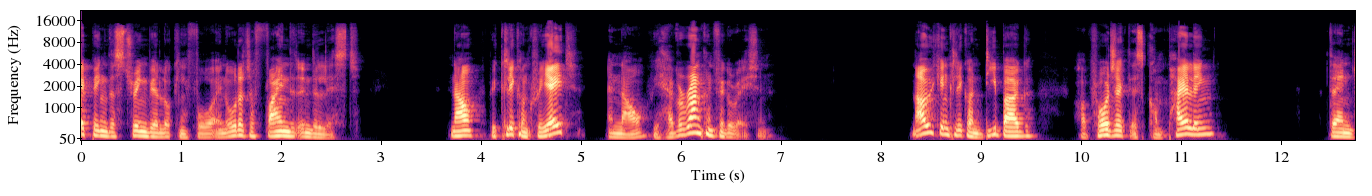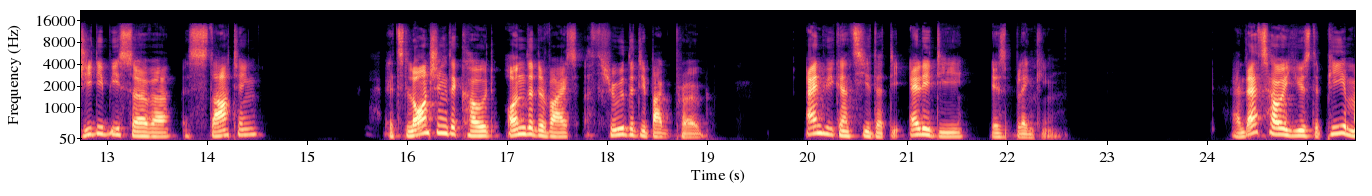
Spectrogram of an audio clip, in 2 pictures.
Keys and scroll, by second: 11.5 shift+F9.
